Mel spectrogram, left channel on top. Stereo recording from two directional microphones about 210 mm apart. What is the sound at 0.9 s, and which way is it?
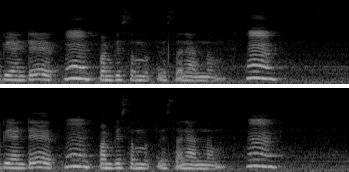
Speech, 45° right (ahead or behind).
